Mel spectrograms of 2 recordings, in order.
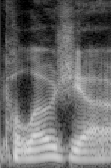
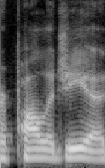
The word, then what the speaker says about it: Apologia: I always used to say Pelosia and now I'm trying to pronounce it the way Apologia says it.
